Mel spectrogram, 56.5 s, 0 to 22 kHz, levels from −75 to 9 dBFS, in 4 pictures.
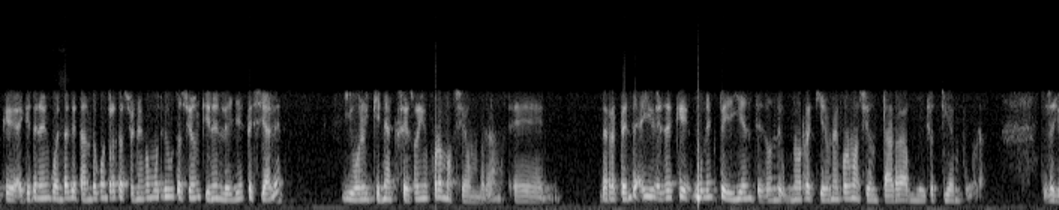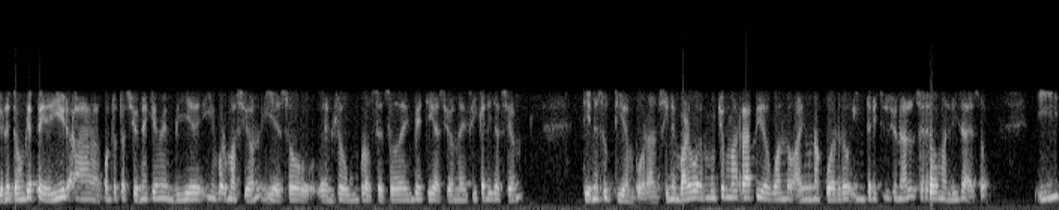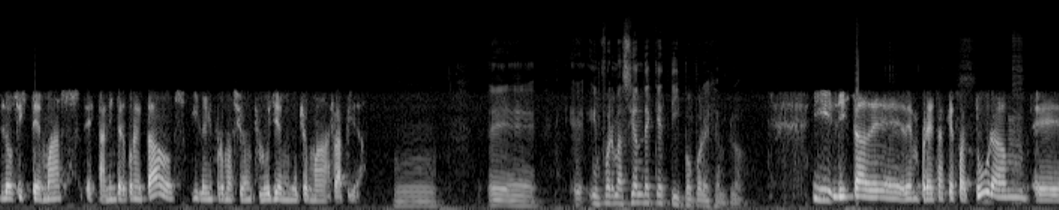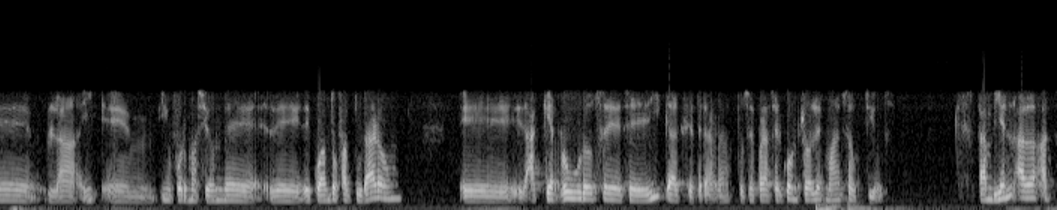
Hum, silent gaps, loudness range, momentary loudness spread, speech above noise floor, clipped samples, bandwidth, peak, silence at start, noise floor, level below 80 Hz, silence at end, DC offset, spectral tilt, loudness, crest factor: none; none; 6 LU; 13 LU; 36 dB; under 0.1%; 10.5 kHz; 0 dBFS; 0 s; -53 dBFS; -46 dBFS; 0 s; under 0.1%; -6 dB/octave; -17 LUFS; 18 dB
